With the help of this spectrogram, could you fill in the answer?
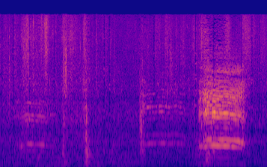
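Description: Sheep bleat repeatedly, a few shorter, fainter calls scattered through the first seconds, then one loud, drawn-out bleat near the end, with no one talking.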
